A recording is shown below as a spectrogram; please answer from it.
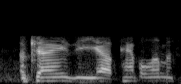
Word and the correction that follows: Pamplona: Spain question? – Yes, sir. Here's the question. – How do you spell that town now? – It's Pamplona. – Pampeluna? – Pamplona. – Pamplona. – I think I added an extra syllable? – Vowel in there.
